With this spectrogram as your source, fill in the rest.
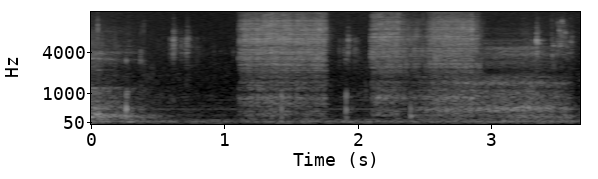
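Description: Contacts on an Atari XE GS board are cleaned with electronic cleaner, with quiet close rubbing and two longer bursts of hissing scrubbing, separated by short pauses.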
